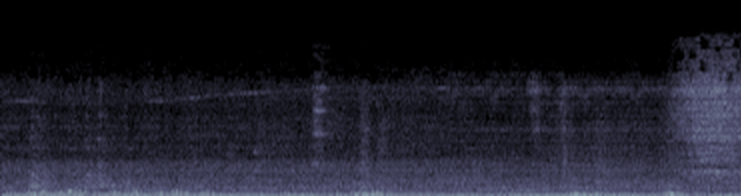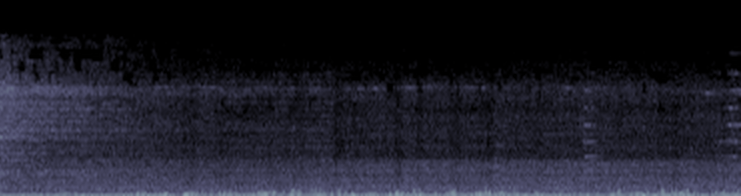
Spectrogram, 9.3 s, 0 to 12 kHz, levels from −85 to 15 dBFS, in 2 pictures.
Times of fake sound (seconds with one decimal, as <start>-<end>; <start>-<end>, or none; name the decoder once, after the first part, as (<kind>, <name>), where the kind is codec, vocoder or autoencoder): 2.8-4.2 (codec, SNAC); 6.0-6.7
